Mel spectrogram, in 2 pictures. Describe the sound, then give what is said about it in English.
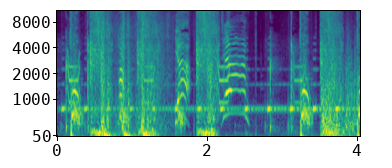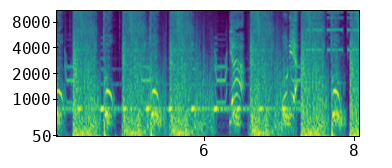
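A box is smashed open with a rapid series of loud, sharp whacks and crashes, one after another in an uneven rhythm, while a steady high tone hums underneath. “Let's go beat up the box.”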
